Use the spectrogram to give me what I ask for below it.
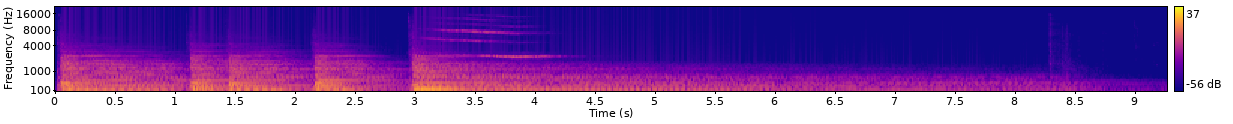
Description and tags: Playing hard on the lower registers of an upright piano. Mics were about two feet away. Variations.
